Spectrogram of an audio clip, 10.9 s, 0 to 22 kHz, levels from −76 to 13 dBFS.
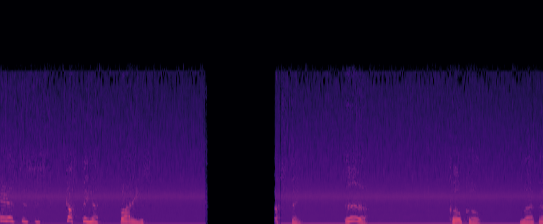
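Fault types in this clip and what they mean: mains buzz: steady raspy buzz throughout, about 10 dB below the signal, from 50 Hz switching spikes whose harmonics climb into the kilohertz range.
long network dropout: from 4.09 to 5.50 s, likely a network gap, the last sound smears briefly then about 1.3 s of silence, resuming without the lost audio.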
